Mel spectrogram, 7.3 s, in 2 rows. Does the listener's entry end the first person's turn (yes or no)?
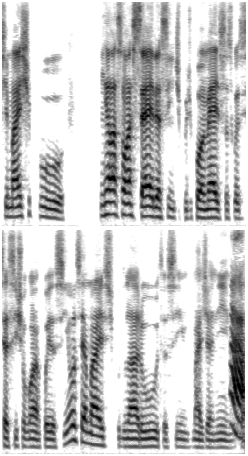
yes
